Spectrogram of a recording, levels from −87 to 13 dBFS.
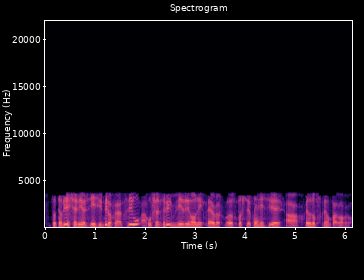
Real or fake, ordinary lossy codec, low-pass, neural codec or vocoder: fake; MP3, 32 kbps; 3.6 kHz; autoencoder, 44.1 kHz, a latent of 192 numbers a frame, MeloTTS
